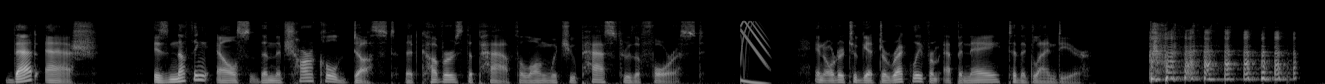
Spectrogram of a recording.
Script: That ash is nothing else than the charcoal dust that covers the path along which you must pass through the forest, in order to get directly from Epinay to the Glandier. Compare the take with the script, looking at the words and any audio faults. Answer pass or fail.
fail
